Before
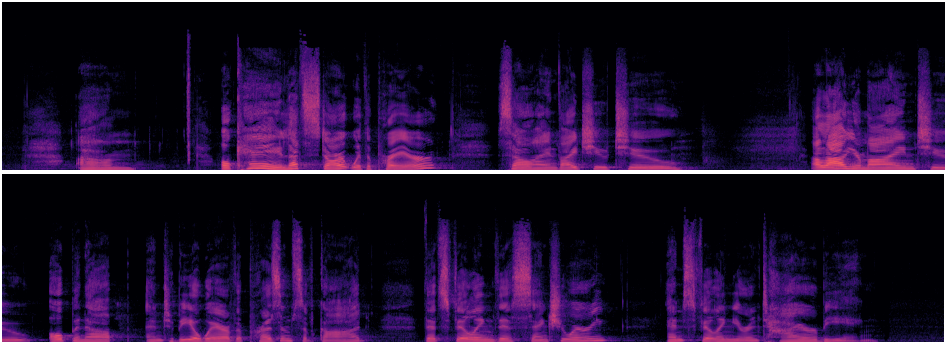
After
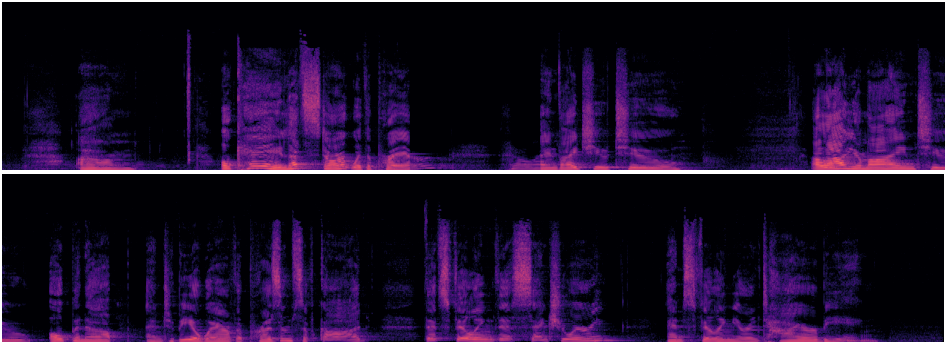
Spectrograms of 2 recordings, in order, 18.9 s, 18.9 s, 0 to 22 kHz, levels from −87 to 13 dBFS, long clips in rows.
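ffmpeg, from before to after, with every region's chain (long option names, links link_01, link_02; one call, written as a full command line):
ffmpeg -i in.wav -filter_complex "[0:a]asettb=1/sr,asplit=3[link_01][link_02][link_03];[link_01]atrim=end=4.074[link_04];[link_02]atrim=start=4.07:end=5.39,asetpts=PTS-STARTPTS,afade=type=in:duration=0.004:curve=qsin,afade=type=out:start_time=1.316:duration=0.004:curve=qsin,lowpass=frequency=2700:width=0.5412,lowpass=frequency=2700:width=1.3066,acompressor=threshold=-49dB:ratio=4:attack=3.2:release=140:knee=1:detection=peak,bandreject=frequency=1000:width=8.1[link_05];[link_03]atrim=start=5.386[link_06];[link_04][link_05]acrossfade=duration=0.004:curve1=hsin:curve2=qsin[link_07];[link_07][link_06]acrossfade=duration=0.004:curve1=qsin:curve2=hsin,asettb=1/sr,asplit=3[link_08][link_09][link_10];[link_08]atrim=end=12.484[link_11];[link_09]atrim=start=12.48:end=15.36,asetpts=PTS-STARTPTS,afade=type=in:duration=0.004:curve=qsin,afade=type=out:start_time=2.876:duration=0.004:curve=qsin,highpass=frequency=280:width=0.5412,highpass=frequency=280:width=1.3066,aecho=1:1:4:0.33,atrim=end_sample=127008[link_12];[link_10]atrim=start=15.356[link_13];[link_11][link_12]acrossfade=duration=0.004:curve1=hsin:curve2=qsin[link_14];[link_14][link_13]acrossfade=duration=0.004:curve1=qsin:curve2=hsin,equalizer=frequency=3900:width=0.99:gain=-12,aecho=1:1:5:0.69,bandreject=frequency=135.5:width_type=h:width=4,bandreject=frequency=271:width_type=h:width=4,bandreject=frequency=406.5:width_type=h:width=4,bandreject=frequency=542:width_type=h:width=4,bandreject=frequency=677.5:width_type=h:width=4,bandreject=frequency=813:width_type=h:width=4,bandreject=frequency=948.5:width_type=h:width=4,bandreject=frequency=1084:width_type=h:width=4,bandreject=frequency=1219.5:width_type=h:width=4,bandreject=frequency=1355:width_type=h:width=4,bandreject=frequency=1490.5:width_type=h:width=4,bandreject=frequency=1626:width_type=h:width=4,bandreject=frequency=1761.5:width_type=h:width=4,bandreject=frequency=1897:width_type=h:width=4,bandreject=frequency=2032.5:width_type=h:width=4,bandreject=frequency=2168:width_type=h:width=4,bandreject=frequency=2303.5:width_type=h:width=4,bandreject=frequency=2439:width_type=h:width=4" out.wav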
